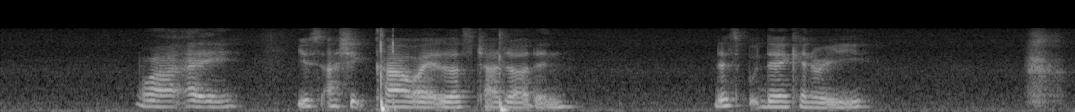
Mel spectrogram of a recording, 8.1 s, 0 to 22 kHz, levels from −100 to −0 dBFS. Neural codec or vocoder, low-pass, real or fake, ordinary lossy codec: none; none; real; none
